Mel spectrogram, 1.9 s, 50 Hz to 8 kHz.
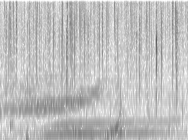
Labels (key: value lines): label: biophony
recorder: SoundTrap 300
